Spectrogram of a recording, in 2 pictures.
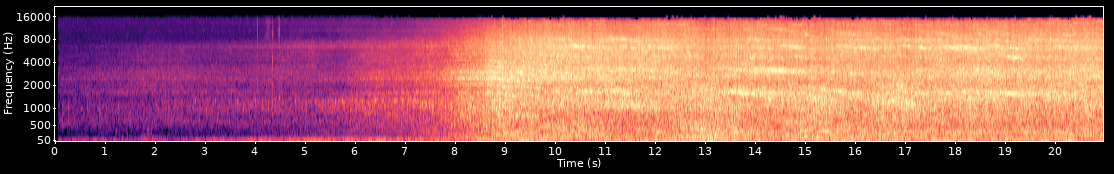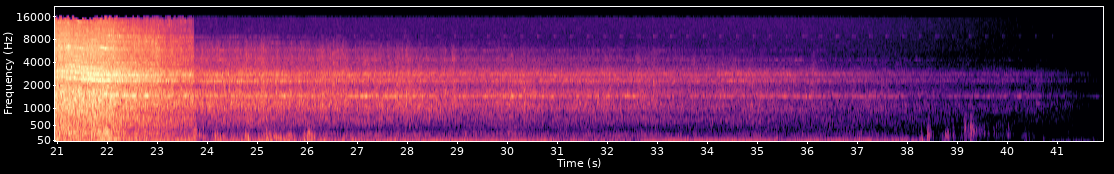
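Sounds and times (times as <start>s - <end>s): freight train passing: 0.1s - 41.9s
high-pitched wheel squeal: 7.2s - 23.8s.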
